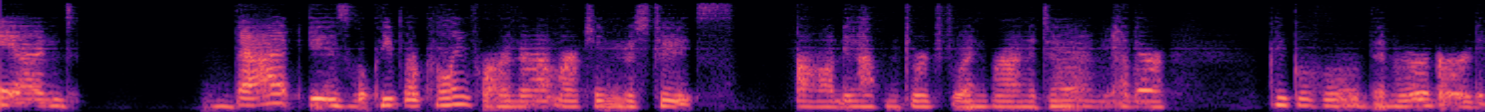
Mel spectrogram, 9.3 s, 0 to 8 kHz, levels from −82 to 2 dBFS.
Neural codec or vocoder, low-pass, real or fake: codec, 44.1 kHz, 0.9 kbps, DAC; 7.2 kHz; fake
